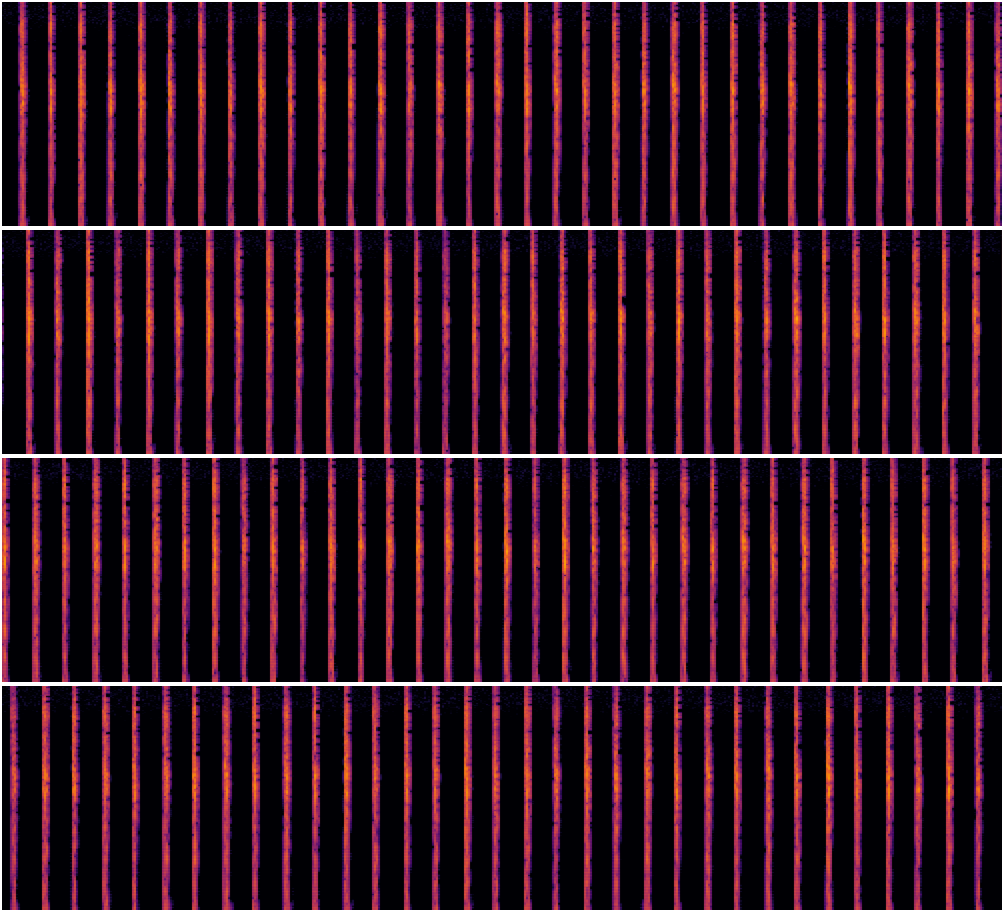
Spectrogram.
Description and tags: Ticking Timer
If you enjoyed the sound, please STAR, COMMENT, SPREAD THE WORD!🗣 It really helps!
